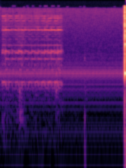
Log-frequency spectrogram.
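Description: A telephone rings for an incoming call for about a second with a steady electronic tone, then a brief quiet, a small click, and a sharp loud burst at the end; no one speaks.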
